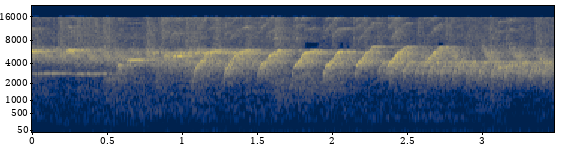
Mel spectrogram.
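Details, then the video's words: Green female canary giving male-like song to stimulate males. A held whistle opens into a steady series of arched, trilled high notes, each repeated at a brisk even pace. "انثى كناري تغردFemale canary singingكلذكر وتهيج الذكور"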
